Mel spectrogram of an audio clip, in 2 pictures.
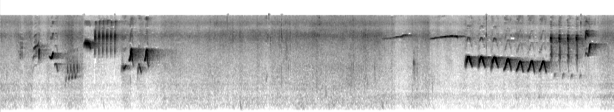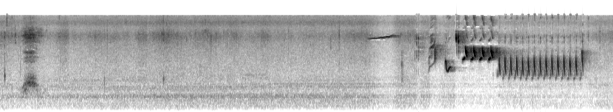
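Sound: nightingale singing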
